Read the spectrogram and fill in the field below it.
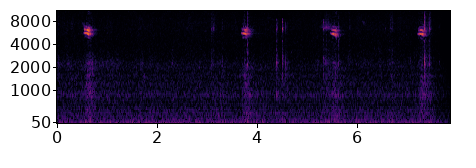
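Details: Male common blackbird visiting a Scottish cottage garden in Scone, Perthshire, on an autumn Saturday morning to feed on mealworms; four thin, high, piercing calls repeated roughly every one and a half to two seconds over a quiet background.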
